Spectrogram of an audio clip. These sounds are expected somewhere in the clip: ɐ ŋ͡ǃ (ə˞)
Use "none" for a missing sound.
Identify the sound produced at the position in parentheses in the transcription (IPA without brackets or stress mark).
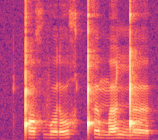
ə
